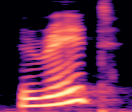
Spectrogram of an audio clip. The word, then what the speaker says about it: read: তাহলে READ থাকা সত্ত্বেও এখানে উচ্চারণটা হয়েছে রেড। লাল রং ইংরেজি যেমন রেড, ঠিক এরকমই উচ্চারণ হয়েছে, কিন্তু বানানটা দেখো প্রথম বাক্যে ছিল যা, সেকেন্ডটাতেও তা, READ, কিন্তু প্রথম বাক্যে আমাদের উচ্চারণটা হয়েছে রিড আর সেকেন্ড বাক্যে রেড। তাহলে এই ভার্বটা যখন প্রেজেন্ট ফর্মে থাকবে তখন হবে রিড, পাস্ট ফর্ম এবং পাস্ট পার্টিসিপলে রেড। তাহলে রিড, রেড, রেড।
